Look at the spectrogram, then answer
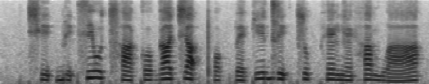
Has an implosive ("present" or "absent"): absent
